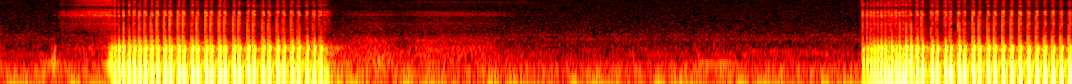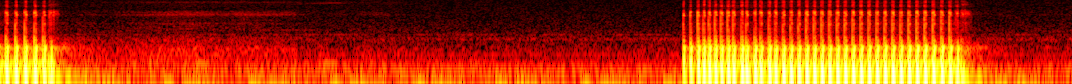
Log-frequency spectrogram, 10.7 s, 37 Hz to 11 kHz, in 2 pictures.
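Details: French Bulldog snoring hard during a 10-minute nap: loud, rough snores on three breaths in about 10 seconds, with quiet pauses between them; snoring.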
